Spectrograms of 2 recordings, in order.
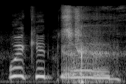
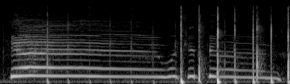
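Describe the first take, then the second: First: Put-on much higher squeaky "Wicked good" with a Boston accent; New England cheer. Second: Put-on much higher squeaky cheer in a Boston accent; fake applause. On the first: Host repeating the New England fake applause, squealed. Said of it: "the New England fake applause". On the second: Host mimicking a New England crowd's fake applause. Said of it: "this is where that, like, fake applause comes in".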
